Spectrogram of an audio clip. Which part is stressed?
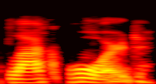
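board. The stress is on board.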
